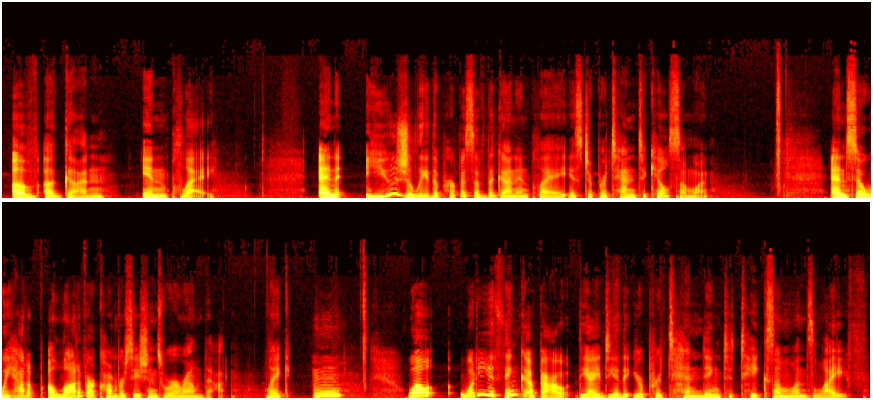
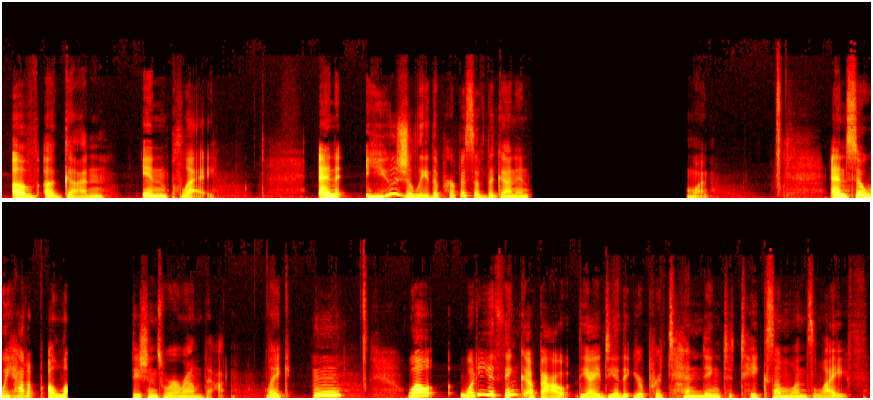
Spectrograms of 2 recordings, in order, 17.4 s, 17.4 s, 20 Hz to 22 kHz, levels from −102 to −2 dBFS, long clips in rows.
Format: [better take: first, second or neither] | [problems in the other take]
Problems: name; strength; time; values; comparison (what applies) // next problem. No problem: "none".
first | audio cutting out; at 5.5 s for 1.5 s and at 9.5 s for 0.5 s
